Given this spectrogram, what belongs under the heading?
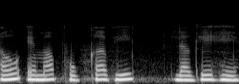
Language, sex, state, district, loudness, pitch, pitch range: Chhattisgarhi, female, Chhattisgarh, Sukma, -11 LUFS, 220 Hz, 215-230 Hz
